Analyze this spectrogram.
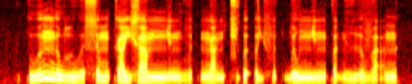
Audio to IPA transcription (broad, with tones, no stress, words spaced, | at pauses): t̪u˨˦ə̯ŋə˧w lṳ˨˩ə̯sə˧mka˧jɣa˧m ɲɛ˧˩ŋ və˨˩t̚ŋa˧˩ŋ t͡ɕṵ˧˥ə̯ʔə̰˧˨jfə˨˩t̚ ɓə˧wɲe˧ŋt̪a̰˧˨n ɣɨ˨˦ə̯va̰˧˥n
